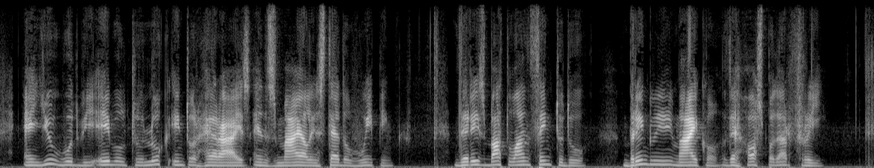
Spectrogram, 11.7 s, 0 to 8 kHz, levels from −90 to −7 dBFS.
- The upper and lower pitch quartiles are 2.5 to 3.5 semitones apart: Yes, average, 3.1 semitones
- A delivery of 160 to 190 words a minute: No, average, 150 wpm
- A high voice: No, medium, 145 Hz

